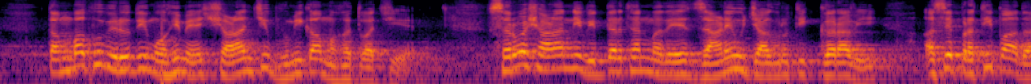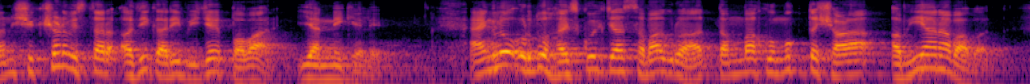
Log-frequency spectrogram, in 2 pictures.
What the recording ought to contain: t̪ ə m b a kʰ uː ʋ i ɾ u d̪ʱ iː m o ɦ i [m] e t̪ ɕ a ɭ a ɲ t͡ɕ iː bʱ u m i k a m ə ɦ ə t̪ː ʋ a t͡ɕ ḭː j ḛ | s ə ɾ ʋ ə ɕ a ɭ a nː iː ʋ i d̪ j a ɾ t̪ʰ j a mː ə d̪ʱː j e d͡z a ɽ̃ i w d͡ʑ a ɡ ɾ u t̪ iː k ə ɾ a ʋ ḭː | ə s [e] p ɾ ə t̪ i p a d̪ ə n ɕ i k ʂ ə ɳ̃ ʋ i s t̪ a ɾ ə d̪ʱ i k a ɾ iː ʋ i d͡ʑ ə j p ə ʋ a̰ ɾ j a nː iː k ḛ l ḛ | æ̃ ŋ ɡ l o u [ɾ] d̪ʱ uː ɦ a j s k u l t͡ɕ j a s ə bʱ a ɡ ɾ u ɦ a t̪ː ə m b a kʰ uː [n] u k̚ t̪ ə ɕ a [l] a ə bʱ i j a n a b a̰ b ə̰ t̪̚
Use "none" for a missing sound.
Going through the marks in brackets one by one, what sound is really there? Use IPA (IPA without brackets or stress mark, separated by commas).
m, e, ɾ, m, ɭ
